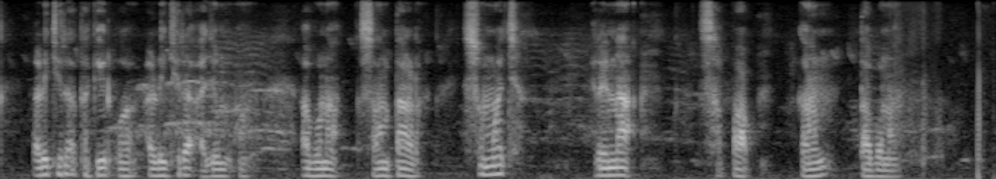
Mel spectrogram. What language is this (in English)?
Santali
